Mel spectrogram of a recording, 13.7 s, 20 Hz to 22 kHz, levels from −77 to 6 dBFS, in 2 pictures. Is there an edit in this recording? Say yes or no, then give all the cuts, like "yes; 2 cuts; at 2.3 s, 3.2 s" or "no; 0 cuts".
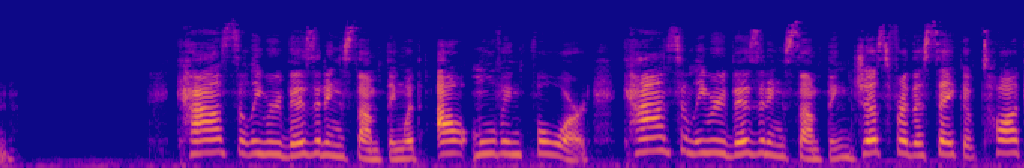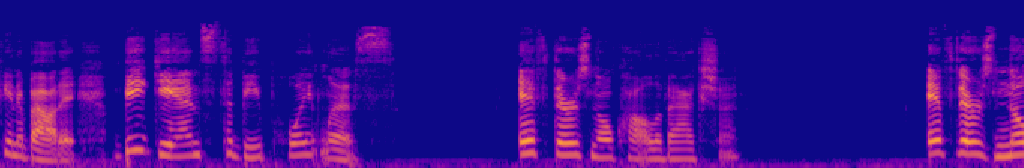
no; 0 cuts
